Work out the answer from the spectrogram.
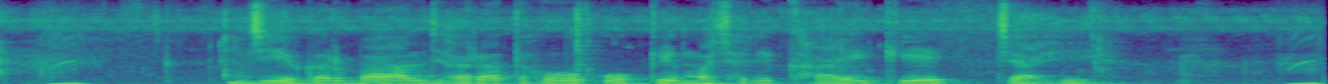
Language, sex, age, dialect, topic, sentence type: Bhojpuri, female, 31-35, Western, agriculture, statement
